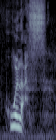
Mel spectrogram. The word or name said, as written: gwulas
